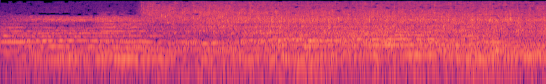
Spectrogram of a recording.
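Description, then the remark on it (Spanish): Water pours steadily into a container, a continuous splashing rush with a faintly rising, hollow tone as it fills; fairly loud, with no voices. “Hermano Pedro, es que no nos quedaba agua bendita. Agua pura de manantial Fuente Umbría.”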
